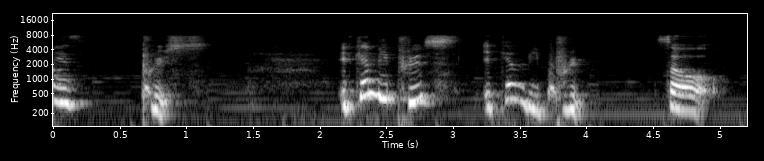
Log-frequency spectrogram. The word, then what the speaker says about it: plus: So plus, it is when it is positive, you're adding something. Or it is more of something. For example, plus de pain. I'm adding more bread, so guess what? I'm adding that S. You do not say the S if plus is in a negative sentence.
